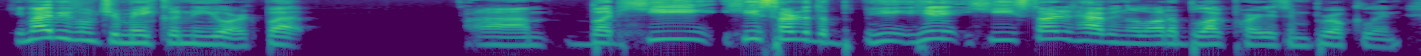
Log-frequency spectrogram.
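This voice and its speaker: Guy rambling in casual chat, kinda high voice, dry close sound. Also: lively intonation, moderate pace, dry recording. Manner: rambling, many restarts and fillers.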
